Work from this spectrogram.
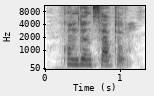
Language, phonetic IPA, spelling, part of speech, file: Polish, [ˌkɔ̃ndɛ̃w̃ˈsatɔr], kondensator, noun, Pl-kondensator.ogg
